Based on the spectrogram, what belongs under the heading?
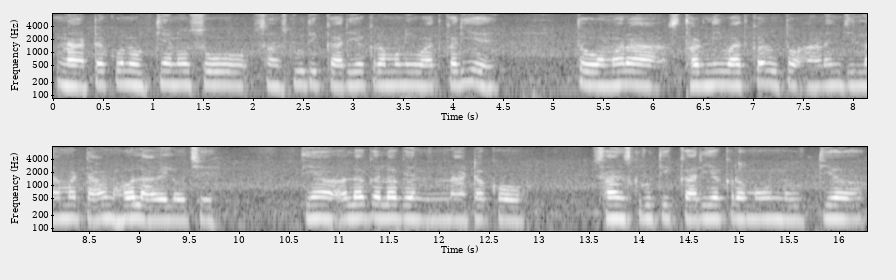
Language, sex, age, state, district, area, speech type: Gujarati, male, 18-30, Gujarat, Anand, urban, spontaneous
